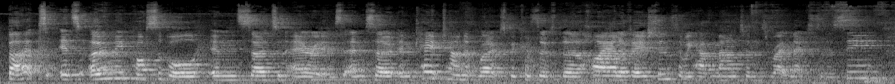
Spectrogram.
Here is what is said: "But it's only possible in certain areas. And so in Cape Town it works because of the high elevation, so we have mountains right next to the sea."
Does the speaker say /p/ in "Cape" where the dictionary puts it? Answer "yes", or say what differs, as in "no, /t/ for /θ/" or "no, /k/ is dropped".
yes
